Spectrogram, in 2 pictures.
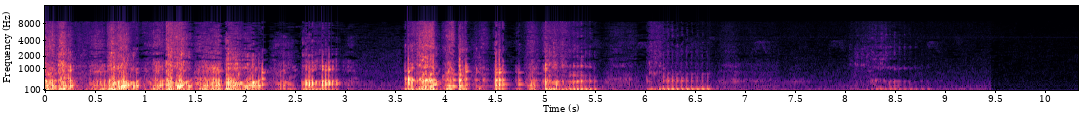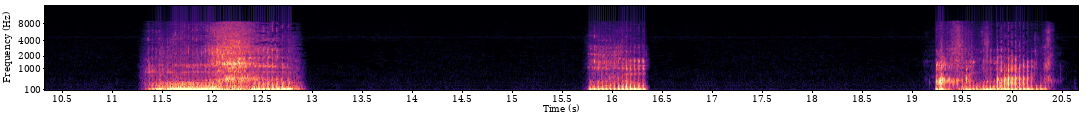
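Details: Lion delivering a long run of rumbling, pulsing growls and roars that fade out, then three brief loud gruff roar bursts after silent gaps.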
